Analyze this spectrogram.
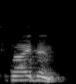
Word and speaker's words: Günaydın: Günaydın. Günaydın.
